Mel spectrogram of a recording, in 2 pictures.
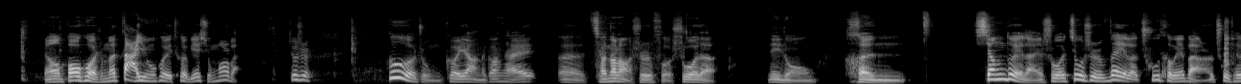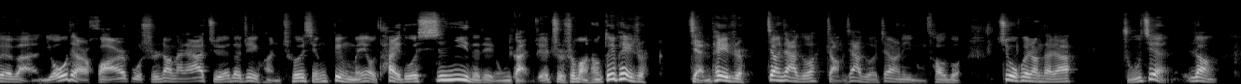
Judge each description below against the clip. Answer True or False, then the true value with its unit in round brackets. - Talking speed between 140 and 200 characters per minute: False (265 characters per minute)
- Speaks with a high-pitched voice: False (150 Hz)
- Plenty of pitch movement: True (7.9 semitones)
